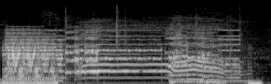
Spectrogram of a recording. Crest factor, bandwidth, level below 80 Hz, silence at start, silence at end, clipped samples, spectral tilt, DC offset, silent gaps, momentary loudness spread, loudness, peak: 18 dB; 16.5 kHz; -28 dBFS; 0 s; 0.1 s; under 0.1%; -4.5 dB/octave; under 0.1%; none; 11 LU; -17 LUFS; 0 dBFS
